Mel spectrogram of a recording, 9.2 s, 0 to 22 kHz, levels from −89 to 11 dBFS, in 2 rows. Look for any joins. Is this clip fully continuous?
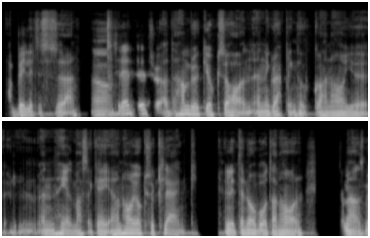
no; 1 cut; at 1.0 s

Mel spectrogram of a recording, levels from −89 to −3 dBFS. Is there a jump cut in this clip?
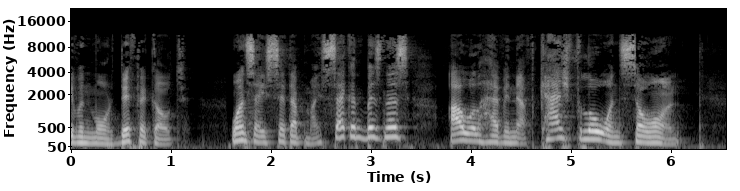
yes; 1 cut; at 1.5 s

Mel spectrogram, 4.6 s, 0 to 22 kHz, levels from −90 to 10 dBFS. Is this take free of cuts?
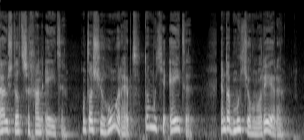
no; 2 cuts; at 1.2 s, 3.2 s

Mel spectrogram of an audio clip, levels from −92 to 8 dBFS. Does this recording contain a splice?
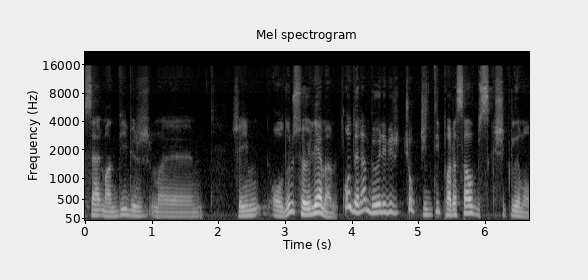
yes; 1 cut; at 3.8 s

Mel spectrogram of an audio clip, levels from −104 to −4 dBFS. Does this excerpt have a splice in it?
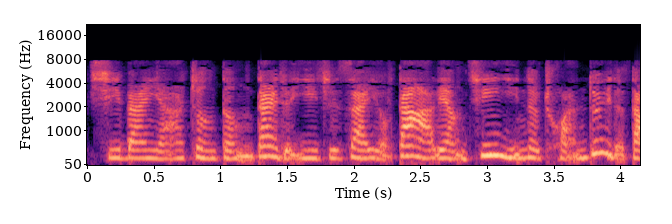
no; 0 cuts

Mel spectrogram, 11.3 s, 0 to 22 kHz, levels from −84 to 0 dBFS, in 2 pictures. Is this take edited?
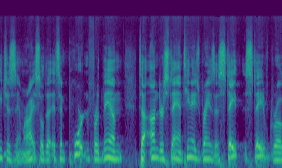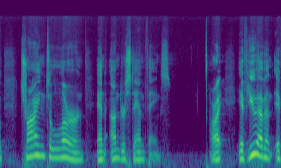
no; 0 cuts

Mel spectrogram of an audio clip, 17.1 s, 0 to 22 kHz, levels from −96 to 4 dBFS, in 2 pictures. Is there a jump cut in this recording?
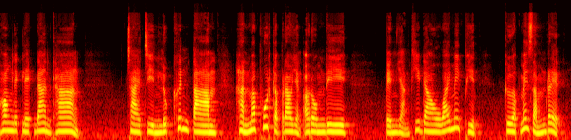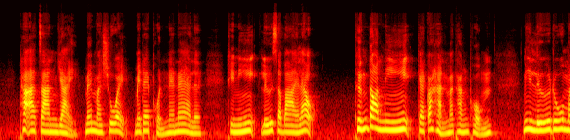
no; 0 cuts

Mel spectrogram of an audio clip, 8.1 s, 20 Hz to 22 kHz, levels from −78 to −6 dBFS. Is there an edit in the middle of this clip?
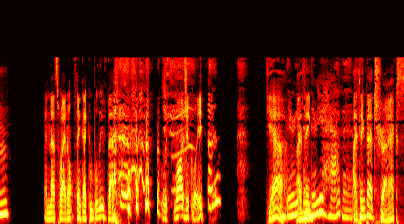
no; 0 cuts

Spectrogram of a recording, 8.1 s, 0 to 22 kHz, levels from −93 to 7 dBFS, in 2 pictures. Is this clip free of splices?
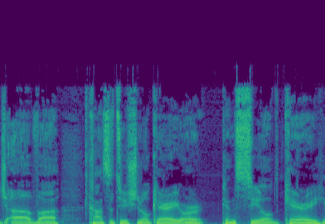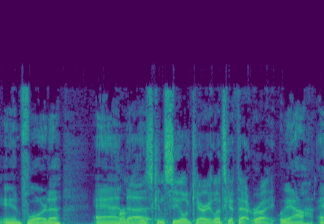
yes; 0 cuts

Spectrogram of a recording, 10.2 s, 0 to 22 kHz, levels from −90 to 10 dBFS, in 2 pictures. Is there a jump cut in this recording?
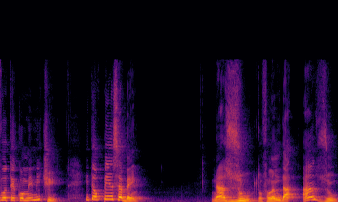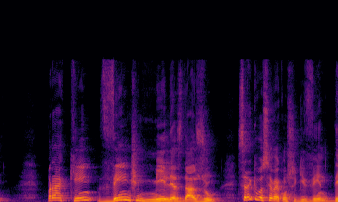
no; 0 cuts

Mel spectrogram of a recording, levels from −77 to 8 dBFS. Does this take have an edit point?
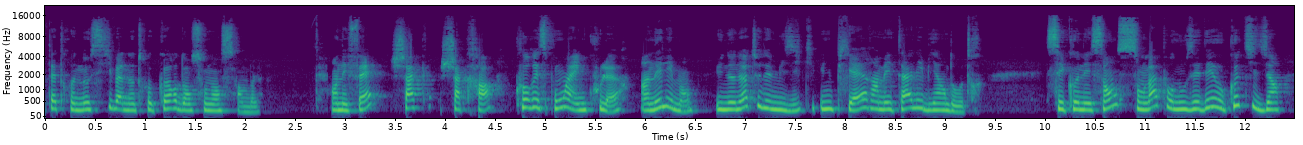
yes; 1 cut; at 2.8 s

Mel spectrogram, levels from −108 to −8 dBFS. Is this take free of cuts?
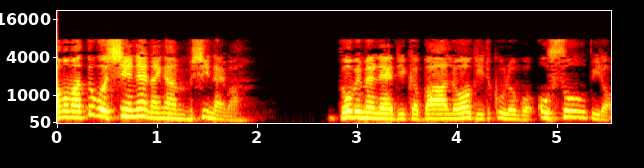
no; 1 cut; at 4.2 s

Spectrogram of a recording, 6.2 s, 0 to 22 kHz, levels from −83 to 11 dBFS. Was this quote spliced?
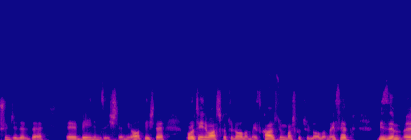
yes; 1 cut; at 2.1 s

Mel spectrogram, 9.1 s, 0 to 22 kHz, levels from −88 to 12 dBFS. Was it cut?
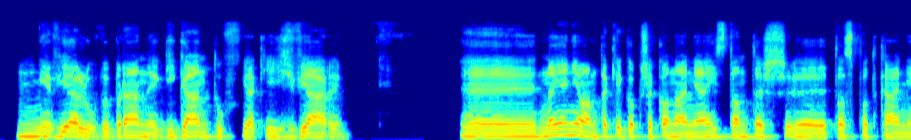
no; 0 cuts

